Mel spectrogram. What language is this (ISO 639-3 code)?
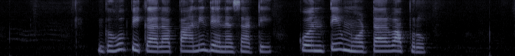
mar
